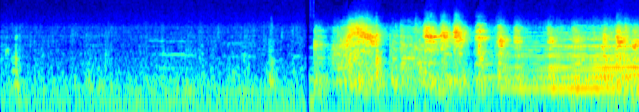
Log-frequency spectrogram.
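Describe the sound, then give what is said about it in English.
Chickens squawk in distress: after a few seconds of near-silence, loud, harsh, high-pitched cackling erupts in rapid, irregular bursts and continues frantically to the end. “Someone's after the chicken.”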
